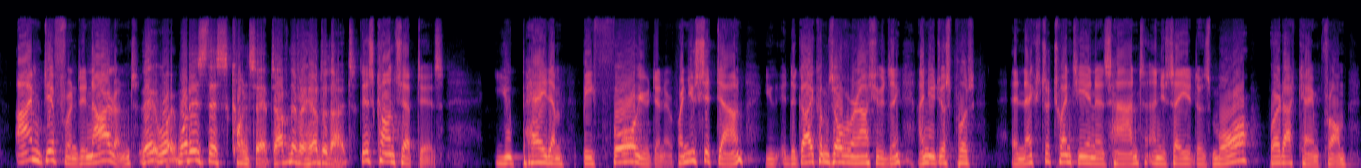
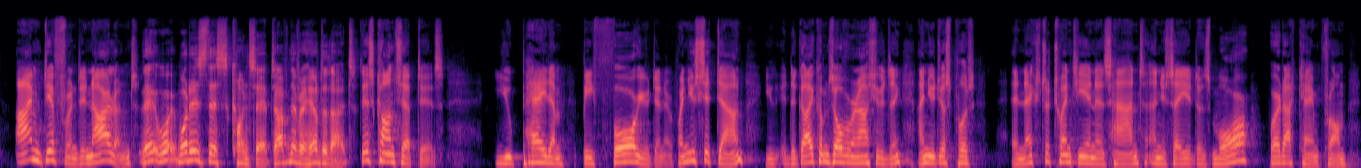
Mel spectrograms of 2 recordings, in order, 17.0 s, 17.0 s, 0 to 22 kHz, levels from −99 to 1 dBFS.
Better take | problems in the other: second | distortion; slight; 6% of the sound clipped

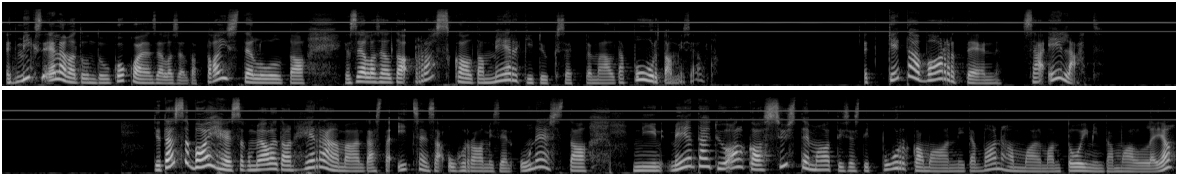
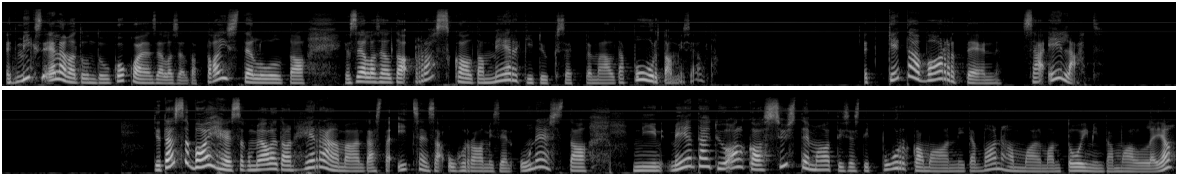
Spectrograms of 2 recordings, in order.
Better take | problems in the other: second | high-pitched whine; loud; throughout; 8 kHz, 10 dB below the speech; faint in the second

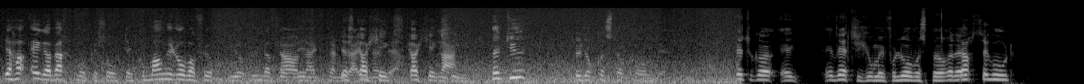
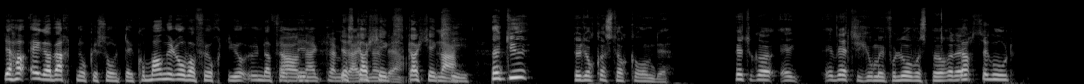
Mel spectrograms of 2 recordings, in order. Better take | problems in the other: second | hiss; loud; until 7.5 s; 6 dB below the speech

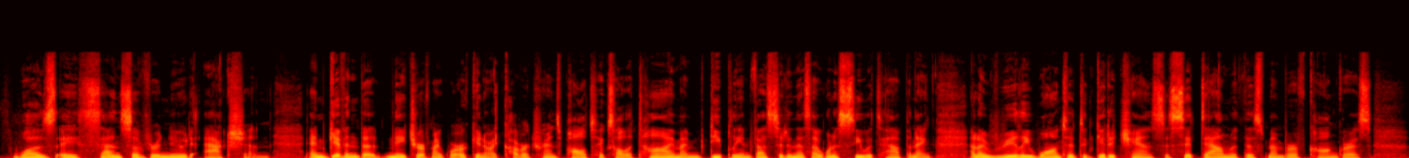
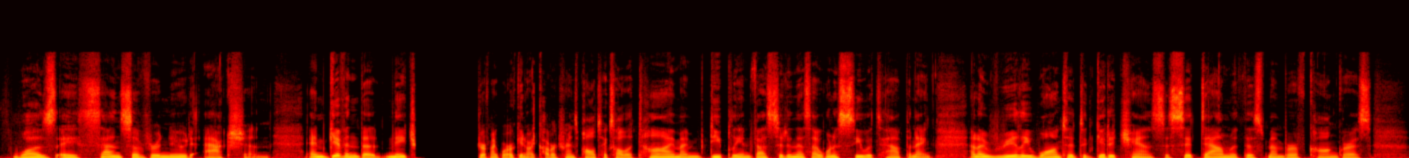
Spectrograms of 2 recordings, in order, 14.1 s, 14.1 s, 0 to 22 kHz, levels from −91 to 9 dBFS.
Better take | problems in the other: first | audio freezing; at 4 s for 0.5 s

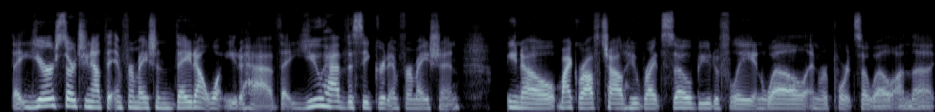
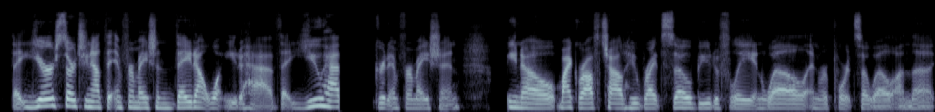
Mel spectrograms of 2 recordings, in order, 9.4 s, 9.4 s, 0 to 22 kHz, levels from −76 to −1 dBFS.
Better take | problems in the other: first | audio cutting out; at 3.5 s

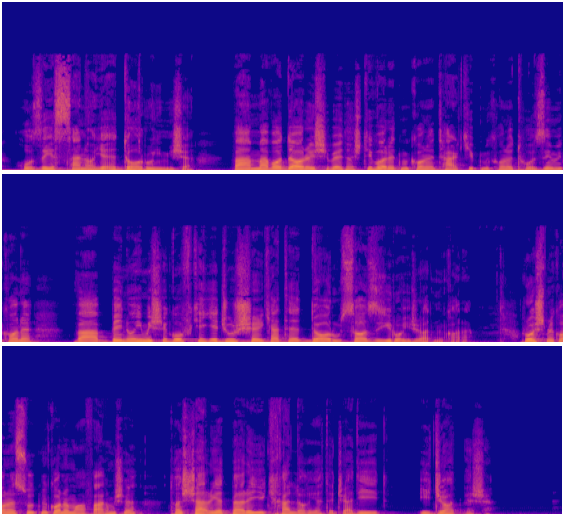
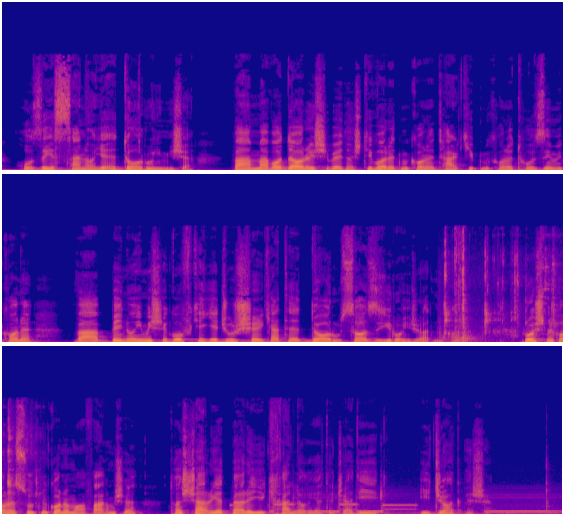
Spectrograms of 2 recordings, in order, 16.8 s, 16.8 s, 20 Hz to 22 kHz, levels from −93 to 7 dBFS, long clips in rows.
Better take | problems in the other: first | jangling keys; noticeable; from 10 to 12 s; peak 6 dB below the speech // phone ringing; faint; from 14 s on; peak 10 dB below the speech

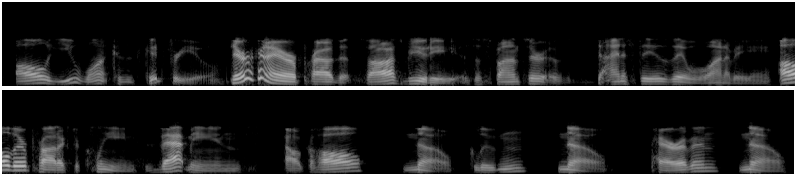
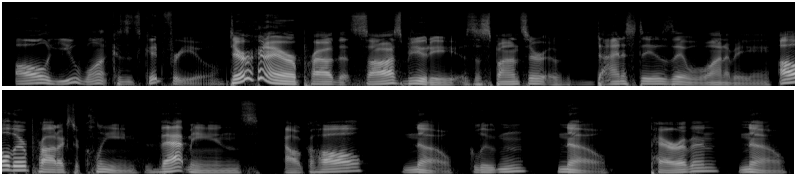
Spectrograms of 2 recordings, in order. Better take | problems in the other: second | phone-call audio; poor line; nothing above 3.5 kHz

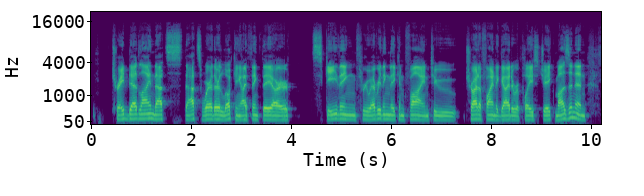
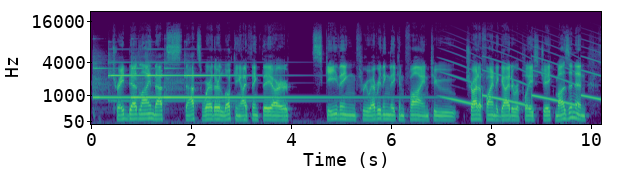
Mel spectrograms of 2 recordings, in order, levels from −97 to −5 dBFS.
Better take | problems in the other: first | alarms or sirens; loud; throughout; as loud as the speech

